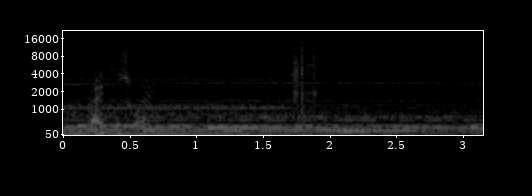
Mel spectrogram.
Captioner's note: camera shutter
